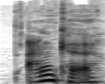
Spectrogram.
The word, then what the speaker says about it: ANQR: And then my husband actually said, Anchor, but why don't you spell it a bit more, you know, sort of quirky, and came up with ANQR.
